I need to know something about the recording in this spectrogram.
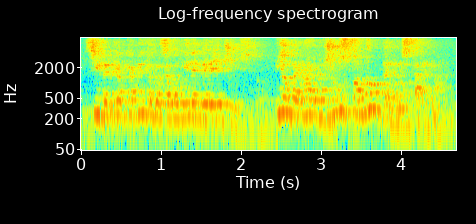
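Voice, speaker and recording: An actor playing a flamboyant, tipsy comic monologuist, declamatory and playful on stage. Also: male voice, high voice, very animated, fairly quick. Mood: tipsy, philosophical. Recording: distant echoey hall with noisy ambience.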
